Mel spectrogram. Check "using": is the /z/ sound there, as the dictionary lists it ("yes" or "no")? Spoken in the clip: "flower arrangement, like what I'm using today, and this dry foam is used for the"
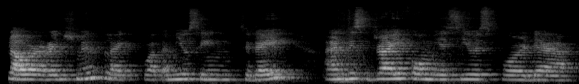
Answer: no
